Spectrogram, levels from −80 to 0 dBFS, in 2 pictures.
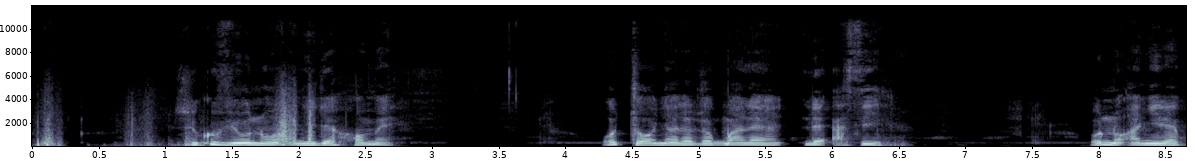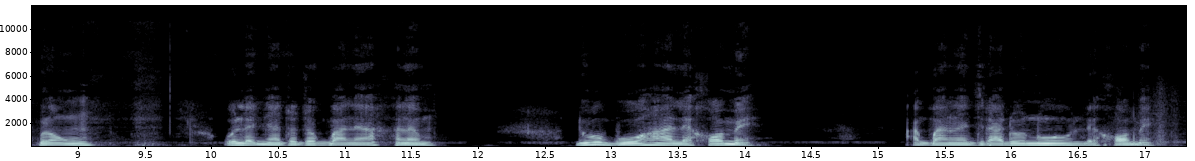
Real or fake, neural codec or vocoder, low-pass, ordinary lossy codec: real; none; 10.8 kHz; AAC, 48 kbps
